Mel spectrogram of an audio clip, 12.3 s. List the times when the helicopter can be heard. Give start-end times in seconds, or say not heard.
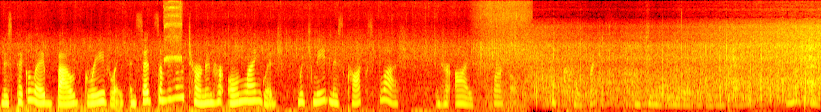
8.1-12.1.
